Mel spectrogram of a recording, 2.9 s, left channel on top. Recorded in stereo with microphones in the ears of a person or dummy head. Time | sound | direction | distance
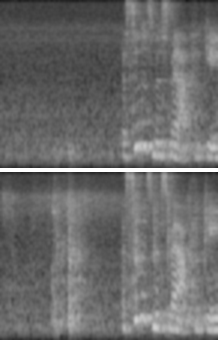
1.6 | a woman speaking | 25° right (ahead or behind) | 0.6 m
